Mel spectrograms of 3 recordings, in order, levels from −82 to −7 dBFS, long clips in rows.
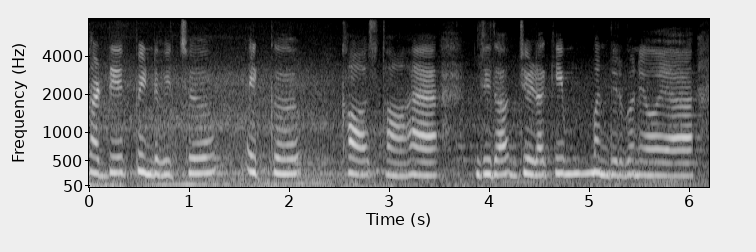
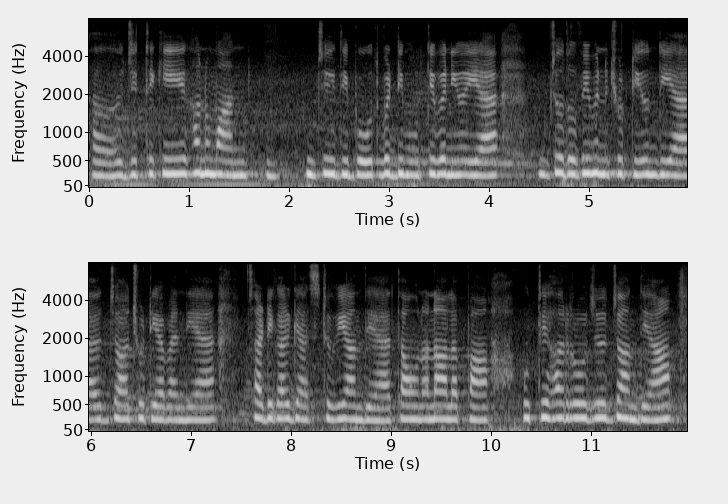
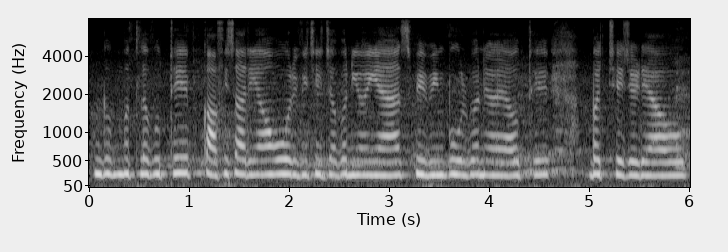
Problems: none marked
